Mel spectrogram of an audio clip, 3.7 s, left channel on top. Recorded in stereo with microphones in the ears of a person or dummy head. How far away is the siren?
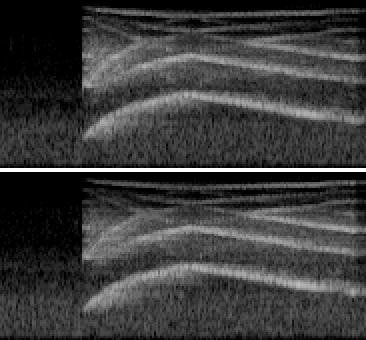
About 5 m.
